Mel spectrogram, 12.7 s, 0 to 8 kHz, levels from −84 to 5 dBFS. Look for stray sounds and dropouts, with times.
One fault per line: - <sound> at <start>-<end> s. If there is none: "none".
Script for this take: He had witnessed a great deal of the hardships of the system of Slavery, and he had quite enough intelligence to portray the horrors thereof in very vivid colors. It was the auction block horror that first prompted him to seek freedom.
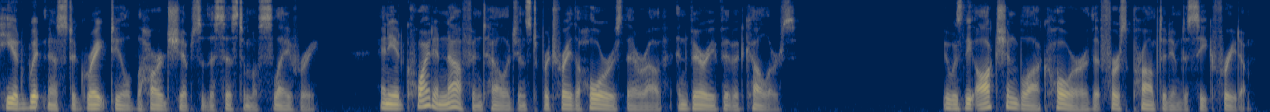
none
